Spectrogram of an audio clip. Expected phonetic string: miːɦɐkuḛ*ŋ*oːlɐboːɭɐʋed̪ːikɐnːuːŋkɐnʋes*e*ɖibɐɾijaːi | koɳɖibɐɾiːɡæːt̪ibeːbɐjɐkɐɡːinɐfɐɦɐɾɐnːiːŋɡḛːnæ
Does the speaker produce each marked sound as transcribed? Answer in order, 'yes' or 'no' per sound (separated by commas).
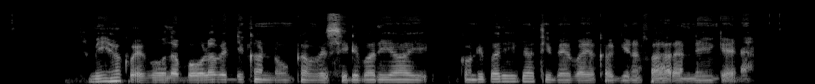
no, no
